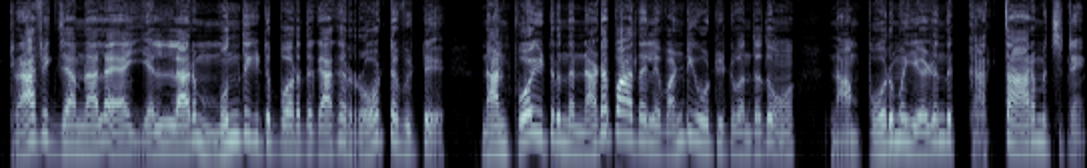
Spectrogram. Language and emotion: Tamil, angry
